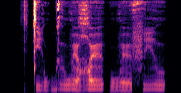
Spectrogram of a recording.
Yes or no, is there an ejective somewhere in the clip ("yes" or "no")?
no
